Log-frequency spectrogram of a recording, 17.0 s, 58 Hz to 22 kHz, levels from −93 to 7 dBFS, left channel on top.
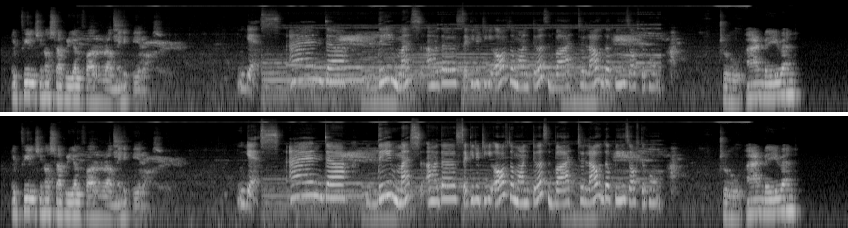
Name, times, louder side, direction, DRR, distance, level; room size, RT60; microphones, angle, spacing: voice 1, 0.2-3.2 14.4-15.9, equal, ahead, 0.6 m, -27 dB
sound 1, 1.5-15.0, left 2 dB, 20° left, 1.2 m, -46 dB
voice 2, 4.7-13.3, right 4 dB, 75° right, 0.7 m, -27 dB
sound 2, 5.2-13.2, left 5 dB, 85° left, 0.5 m, -38 dB
3.7 x 3.1 x 4.7 m
head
